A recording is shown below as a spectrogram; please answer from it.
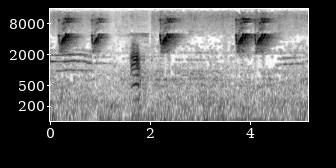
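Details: Nightjar lure recording for trapping, said to work by day or night: sharp, high, buzzy calls in pairs, repeated roughly every one to two seconds, with one lower, descending, wavering note near the middle over a faint low hum.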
